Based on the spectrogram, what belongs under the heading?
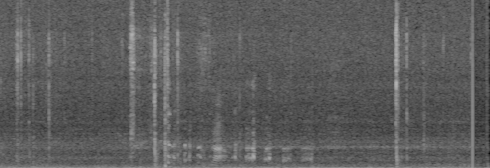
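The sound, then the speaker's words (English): A steady, low engine rumble from inside a car sitting still in traffic on the Beltline, not moving, with faint muffled voices and a few soft clicks over the constant hum. “We're sitting in traffic on the Beltline. Not moving.”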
